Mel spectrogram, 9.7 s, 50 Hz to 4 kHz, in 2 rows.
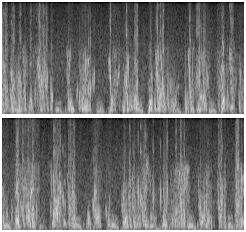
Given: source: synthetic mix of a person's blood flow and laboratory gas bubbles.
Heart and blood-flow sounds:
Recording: Doppler ultrasound of blood flow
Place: precordium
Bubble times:
0.00-0.52 s: bubbles
0.55-1.05 s: bubbles
1.27-1.89 s: bubbles
2.10-2.75 s: bubbles
2.92-3.54 s: bubbles
3.65-4.17 s: bubbles
4.29-4.99 s: bubbles
5.01-5.59 s: bubbles
5.78-6.35 s: bubbles
6.62-6.84 s: bubbles
6.91-7.04 s: bubbles
7.21-7.94 s: bubbles
7.98-8.60 s: bubbles
8.76-9.11 s: bubbles
9.14-9.34 s: bubbles
9.48-9.69 s: bubbles
From the record:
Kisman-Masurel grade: 342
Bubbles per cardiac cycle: rolling drumbeat, 9 or more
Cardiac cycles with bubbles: 100%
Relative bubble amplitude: moderate (0.250 to 0.450)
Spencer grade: 3 (all of the cardiac periods contain showers or single bubble signals, but not dominating or overriding the cardiac motion signals)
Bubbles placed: anywhere in the cardiac cycle

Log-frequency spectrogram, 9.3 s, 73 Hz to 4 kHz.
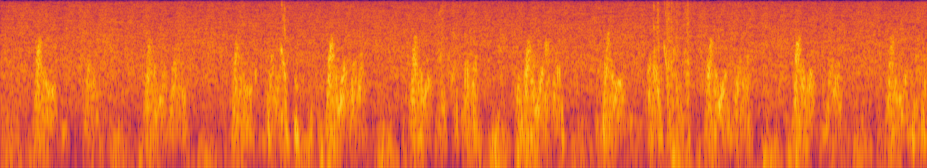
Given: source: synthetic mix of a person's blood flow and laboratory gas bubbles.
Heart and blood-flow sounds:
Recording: Doppler ultrasound of blood flow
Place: precordium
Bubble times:
2.44-2.57 s: bubbles
2.63-3.02 s: bubbles
3.05-3.25 s: bubbles
4.19-4.31 s: bubbles
4.36-4.81 s: bubbles
5.11-5.29 s: bubbles
5.35-5.67 s: bubbles
5.96-6.08 s: bubbles
6.50-6.92 s: bubbles
7.05-7.53 s: bubbles
8.90-9.02 s: bubbles
9.04-9.28 s: bubbles
From the record:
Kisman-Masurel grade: 222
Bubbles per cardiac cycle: several, 3 to 8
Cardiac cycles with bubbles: 10 to 50%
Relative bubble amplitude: moderate (0.250 to 0.450)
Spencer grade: 2 (many but less than half of the cardiac periods contain bubble signals, singularly or in groups)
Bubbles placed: anywhere in the cardiac cycle

